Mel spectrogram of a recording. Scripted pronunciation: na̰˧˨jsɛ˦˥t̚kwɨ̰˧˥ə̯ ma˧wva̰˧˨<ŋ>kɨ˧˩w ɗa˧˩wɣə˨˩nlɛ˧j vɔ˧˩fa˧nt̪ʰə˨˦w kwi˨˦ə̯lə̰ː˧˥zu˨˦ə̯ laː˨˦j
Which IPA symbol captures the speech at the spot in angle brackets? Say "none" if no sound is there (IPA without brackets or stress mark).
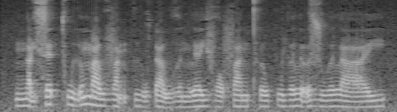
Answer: ŋ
